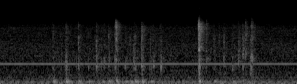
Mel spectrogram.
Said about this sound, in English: I am just typing a message to someone.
